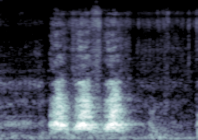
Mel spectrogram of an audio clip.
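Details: Turkish shepherd dog barking: three full, resonant barks in quick succession about a third of a second apart, then a fourth bark starting at the very end, with quiet background between them.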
